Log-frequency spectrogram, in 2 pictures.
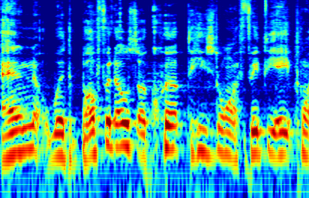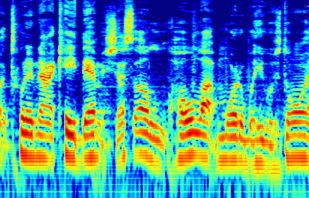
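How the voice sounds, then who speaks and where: A man with a medium pitch talks at a very fast pace while music plays in the background. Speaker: gaming YouTuber. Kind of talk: gameplay commentary. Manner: casual, filler-heavy (um); stumbling over words.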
